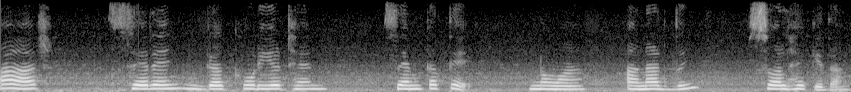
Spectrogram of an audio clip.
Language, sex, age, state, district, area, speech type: Santali, female, 18-30, West Bengal, Bankura, rural, spontaneous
